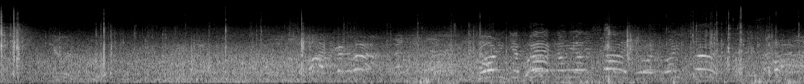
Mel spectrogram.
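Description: Roller hockey play: a sharp stick clack at the faceoff, then inline skate wheels rolling on the court under players' shouts and calls from about three seconds in.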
